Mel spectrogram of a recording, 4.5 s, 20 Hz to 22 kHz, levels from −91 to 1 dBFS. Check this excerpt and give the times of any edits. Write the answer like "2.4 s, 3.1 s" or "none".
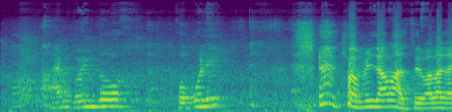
none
